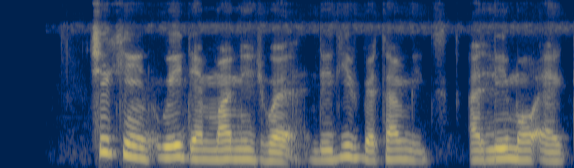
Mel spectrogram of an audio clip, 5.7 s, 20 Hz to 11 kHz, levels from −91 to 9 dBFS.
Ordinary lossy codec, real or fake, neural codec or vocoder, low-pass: none; fake; vocoder, 22.05 kHz, 80 mel bands, Vocos; none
